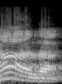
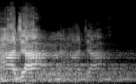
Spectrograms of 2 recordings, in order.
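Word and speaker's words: هذا: তারপর শব্দ হলো হাদা, হাদা, জালের উচ্চারণ জিহ্বার আগা আর দাঁতের আগায় লাগিয়ে বলতে হয় হাদা, আর সে বলে হাজা।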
